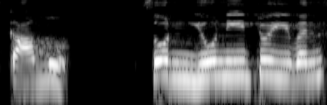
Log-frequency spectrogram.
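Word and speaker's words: Camus: know even Albert C for that matter we pronounce it as kamu correct so it's not kasas it's kamu so you need to even start working on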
